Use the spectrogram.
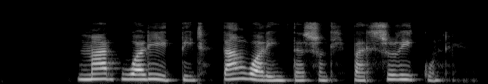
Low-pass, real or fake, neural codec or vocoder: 7.2 kHz; fake; codec, 16 kHz, 2 kbps, FunCodec, trained on LibriTTS, 25 frames a second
